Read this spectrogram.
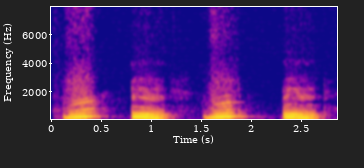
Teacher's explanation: So first, my lower lip is touching my upper teeth.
